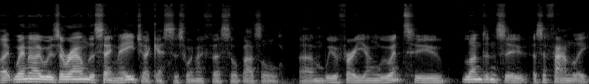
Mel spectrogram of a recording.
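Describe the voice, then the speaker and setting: With hardly any pauses, a man in a British accent talks at a very fast pace in a very deep, low pitch with ordinary pitch variation, captured in a very clean recording with a silent background. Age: 40s. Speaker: magazine editor and author. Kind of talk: casual chat.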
